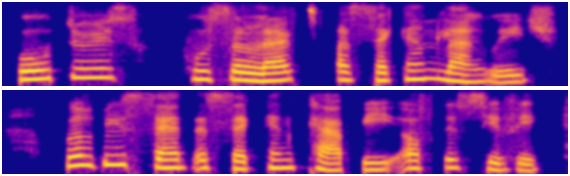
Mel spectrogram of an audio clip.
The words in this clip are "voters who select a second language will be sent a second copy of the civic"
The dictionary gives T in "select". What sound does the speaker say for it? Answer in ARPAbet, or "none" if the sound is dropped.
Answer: T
